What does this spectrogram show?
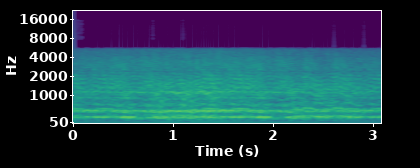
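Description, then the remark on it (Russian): A dense, continuous, loud buzzing of many wasps, angry at people standing near their nest, with a steady droning hum that swells slightly but never stops across the few seconds, no voices present. “все-таки осы сердятся, что мы находимся так близко от их гнезда.”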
